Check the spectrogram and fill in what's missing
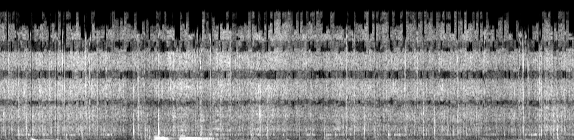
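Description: Garlic and tempering spices fry in hot oil on a just-switched-off stove, making a constant, dense sizzle. A brief metallic clatter of a utensil sounds near the start, and one faint word is spoken.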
